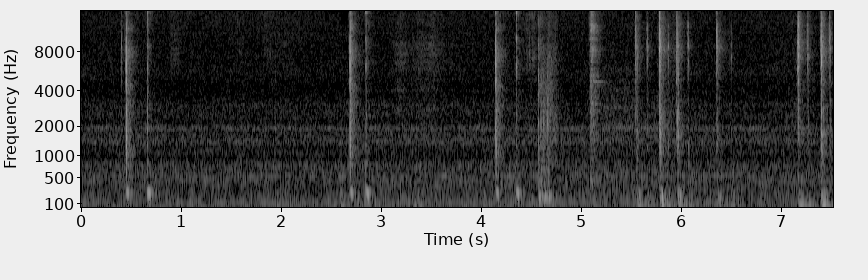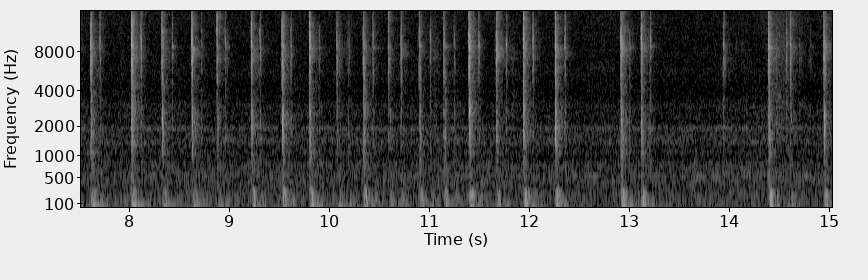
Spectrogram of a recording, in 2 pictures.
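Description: Fingertips tap and type on the black plastic keys of a silver laptop, producing about 43 quick, dry clicks in irregular bursts, some rapid and some spaced apart. Each click is brief, with a bright snap over a soft low thump, and a steady low hum sits underneath throughout.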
